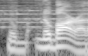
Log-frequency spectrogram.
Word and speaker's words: Nobara: and the other one, nobara, that was it. Nobara, that's how you say it.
